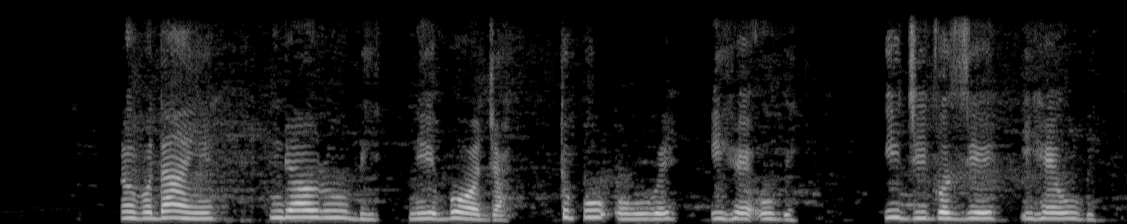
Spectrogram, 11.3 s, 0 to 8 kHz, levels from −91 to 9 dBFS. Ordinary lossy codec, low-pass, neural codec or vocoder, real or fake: none; 7.2 kHz; none; real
